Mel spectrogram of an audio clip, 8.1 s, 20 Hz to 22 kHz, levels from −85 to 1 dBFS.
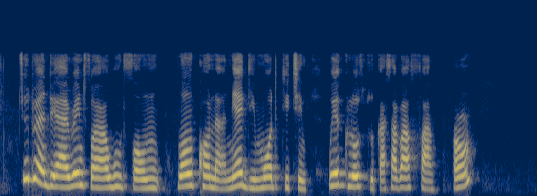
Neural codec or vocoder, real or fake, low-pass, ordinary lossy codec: codec, 16 kHz, 2 kbps, X-Codec, HuBERT features, trained on LibriSpeech; fake; 7.2 kHz; none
